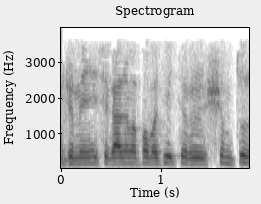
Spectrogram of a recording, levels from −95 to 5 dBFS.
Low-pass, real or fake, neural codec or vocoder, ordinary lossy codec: 3.6 kHz; real; none; MP3, 24 kbps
